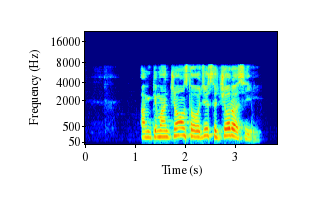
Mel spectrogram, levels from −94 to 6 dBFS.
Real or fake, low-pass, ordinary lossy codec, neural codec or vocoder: fake; 7.2 kHz; AAC, 48 kbps; codec, 16 kHz in and 24 kHz out, 2.2 kbps, FireRedTTS-2 codec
